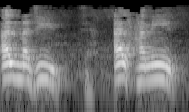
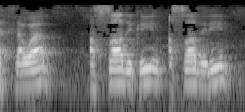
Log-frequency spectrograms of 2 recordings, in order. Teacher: فتختفي اللام تماما لا تظهر اللام · Shown in: second take · Term: اللام الشمسية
